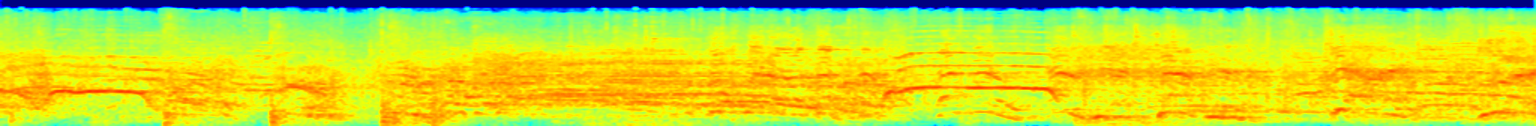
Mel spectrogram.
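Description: A crowd cheers and shouts loudly in an echoing hall.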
